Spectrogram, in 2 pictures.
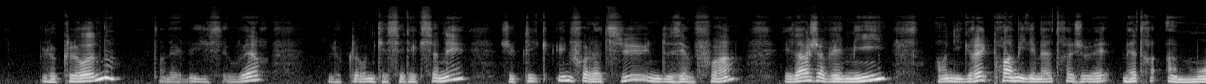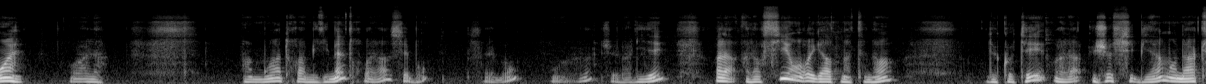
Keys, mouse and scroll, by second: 0.0 click, 1.7 click, 5.5 click, 6.5 click, 10.3 click, 12.1 KP_Subtract, 14.1-15.8 drag, 16.8-18.1 drag, 18.4 click, 19.5-21.4 drag, 21.7 KP_3, 22.3 scroll up 1, 22.8 right click.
